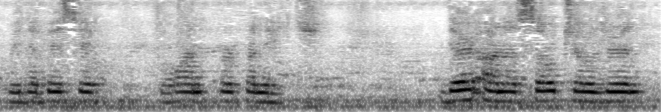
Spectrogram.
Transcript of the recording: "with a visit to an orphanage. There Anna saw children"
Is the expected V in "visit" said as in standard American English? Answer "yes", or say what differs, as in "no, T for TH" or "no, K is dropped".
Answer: no, B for V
